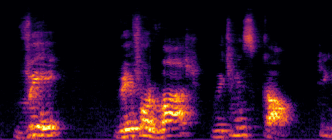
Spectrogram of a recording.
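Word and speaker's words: Wi-Fi: French में हम इसको वीफी बोलते हैं और इंग्लिश में हम इसको बोलते हैं वाईफाई।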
